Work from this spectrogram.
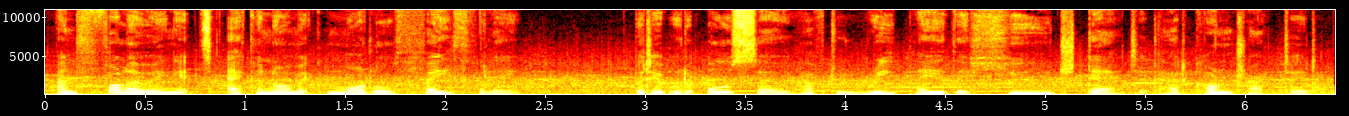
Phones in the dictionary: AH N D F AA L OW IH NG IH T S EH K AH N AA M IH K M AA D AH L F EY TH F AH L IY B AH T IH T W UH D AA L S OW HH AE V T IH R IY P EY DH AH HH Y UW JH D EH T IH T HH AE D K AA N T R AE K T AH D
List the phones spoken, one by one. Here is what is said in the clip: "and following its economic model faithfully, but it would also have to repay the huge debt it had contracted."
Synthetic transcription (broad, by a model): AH N F AA L OW IH NG IH T S EH K AH N AA M IH K M AA D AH L F EY TH F AH L IY B AH T IH T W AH D AA L S OW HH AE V T IH R IY P EY DH AH HH Y UW JH D EH T IH T HH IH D K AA N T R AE K T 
